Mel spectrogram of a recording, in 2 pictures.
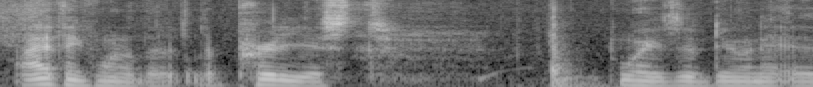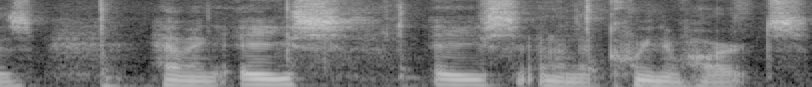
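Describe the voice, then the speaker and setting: A man's voice: mid-range voice, normal speed, warm tone. A man giving a casual hands-on tutorial as an instructor, informal and a little hesitant, thinking aloud as he explains. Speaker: card trick instructor.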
